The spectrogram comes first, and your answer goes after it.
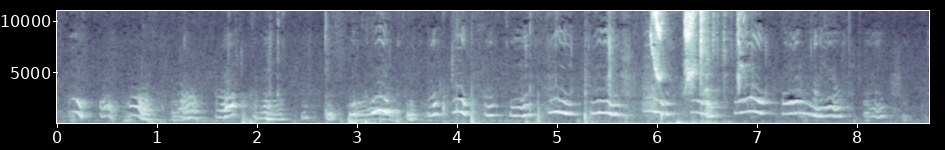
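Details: Lhasa Apso puppies, three weeks old, eyes newly open: a busy litter of soft, high whimpers and squeaky yelps, overlapping and repeated about twice a second, with brief rustling.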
